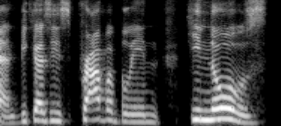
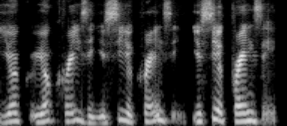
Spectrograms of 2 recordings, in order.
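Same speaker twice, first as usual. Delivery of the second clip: mock dead calm, soft, even, unruffled voice; 6 dB quieter than usual. Imitating how he answered a woman who was reacting: imitating a calm voice. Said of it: "that calm voice and be".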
